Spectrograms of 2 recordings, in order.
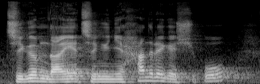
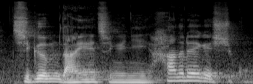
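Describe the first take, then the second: First: It is read in a flat, calm, unemotional way. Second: It is read in a dreamy, romantic, sentimental way. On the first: "제가 너무 또 담담히 읽었죠" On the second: "이렇게 낭만적으로 읽는 본문이 아닙니다"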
